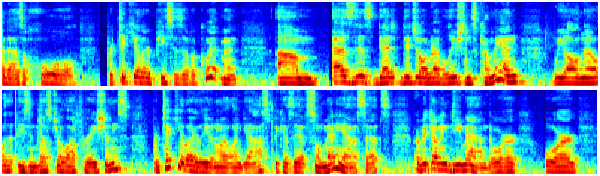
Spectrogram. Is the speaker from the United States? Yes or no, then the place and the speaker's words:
no; Canada; also born or lived in Calgary; I am Canadian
